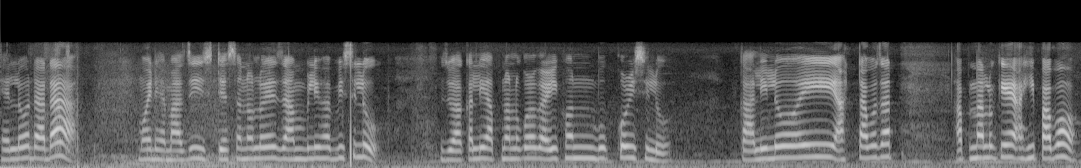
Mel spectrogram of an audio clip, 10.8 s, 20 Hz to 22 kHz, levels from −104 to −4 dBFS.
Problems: background conversations at intervals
